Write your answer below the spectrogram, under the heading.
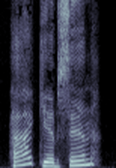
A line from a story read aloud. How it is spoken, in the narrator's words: Betty Sue said, her voice cheery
